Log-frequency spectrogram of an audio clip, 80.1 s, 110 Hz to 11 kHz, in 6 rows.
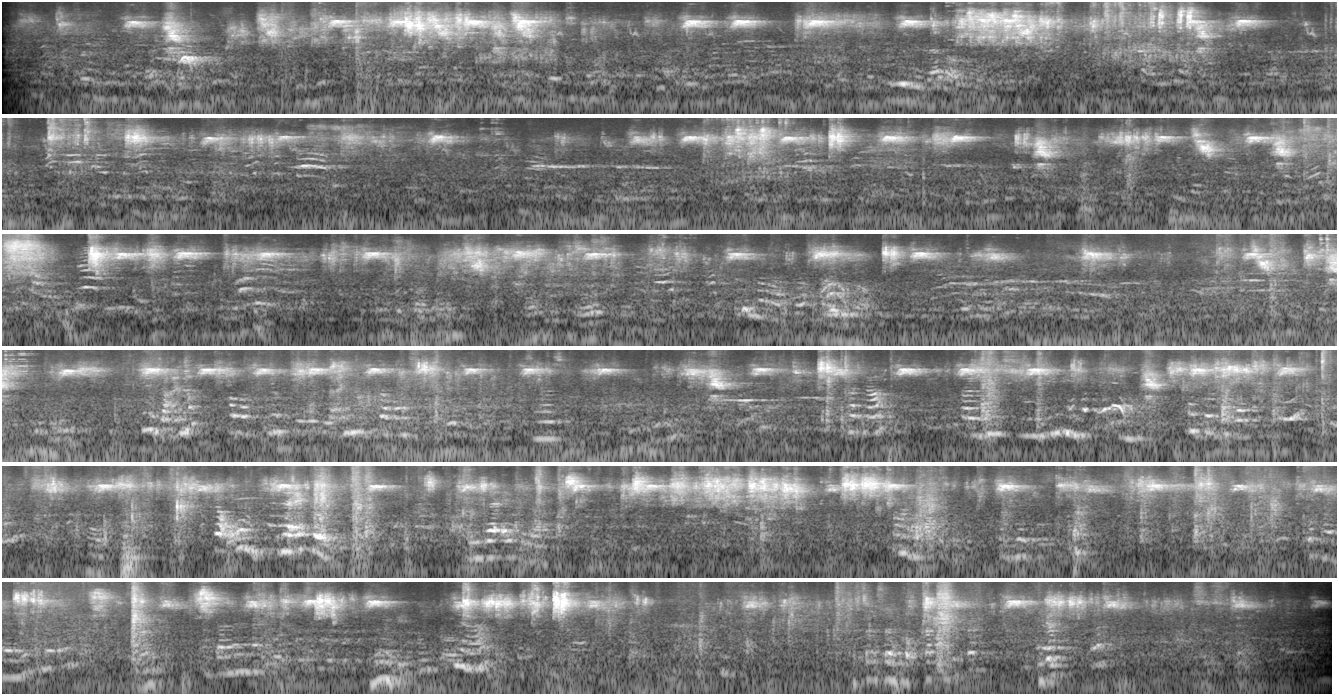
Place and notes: {"title": "Groß Neuendorf, Oder - house martins 2010", "date": "2010-05-23 13:10:00", "description": "colony of house martins at the harbour tower", "latitude": "52.70", "longitude": "14.41", "altitude": "9", "timezone": "Europe/Berlin"}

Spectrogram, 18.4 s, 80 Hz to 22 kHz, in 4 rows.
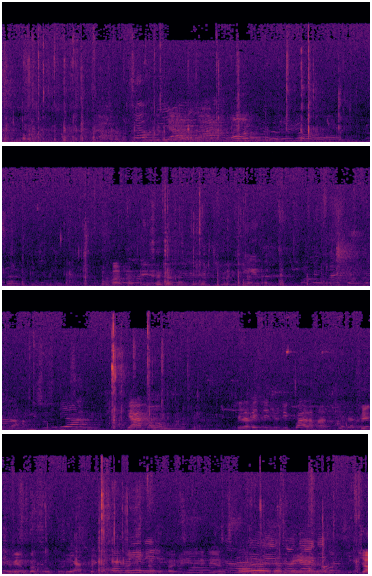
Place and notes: {"title": "San Salvatore GE, Italie - Basilica San Salvatore dei Fieschi", "date": "2016-10-30 12:15:00", "description": "On the forecourt of the church, after the service, children are running with the bells ring.\nSur le parvis de la basilique, après la messe, des enfants courent et les cloches sonnent.", "latitude": "44.33", "longitude": "9.36", "altitude": "27", "timezone": "Europe/Rome"}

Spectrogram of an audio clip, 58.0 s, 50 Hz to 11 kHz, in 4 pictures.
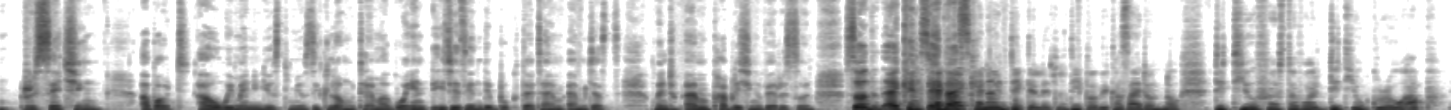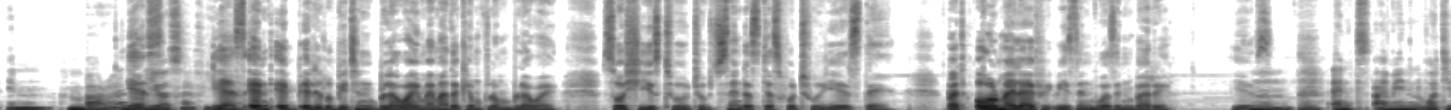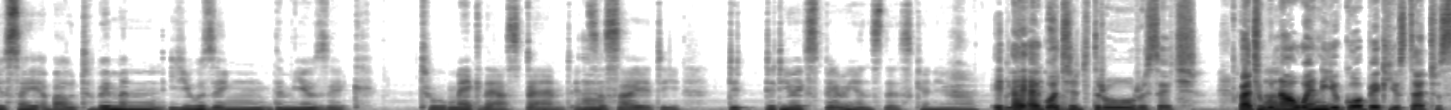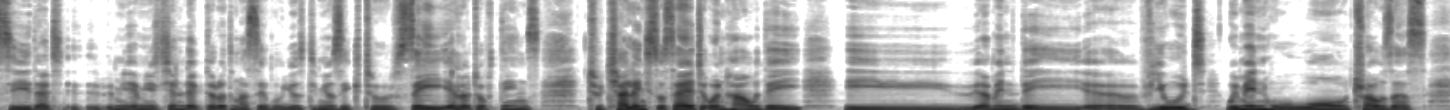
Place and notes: {"title": "Joyce Makwenda's Office, Sentosa, Harare, Zimbabwe - Joyce Makwenda’s passion for music, research, collecting…", "date": "2012-10-02 10:40:00", "description": "We are in Joyce Makwenda’s office which houses two rooms with her collection gathered in a life of creative production and research. She tells us how her passion for the arts, for listening to stories and for collecting initiates her into yet unknown activities like writing and filmmaking. Towards the end of the interview, she poignantly says, “it’s good we are part of a global culture and what not; but what do we bring to that global village…?”\nFind the complete recording with Joyce Makwenda here:\nJoyce Jenje Makwenda is a writer, filmmaker, researcher, lecturer and women’s rights activist; known for her book, film and TV series “Zimbabwe Township Music”.", "latitude": "-17.79", "longitude": "31.00", "altitude": "1491", "timezone": "Africa/Harare"}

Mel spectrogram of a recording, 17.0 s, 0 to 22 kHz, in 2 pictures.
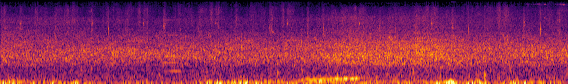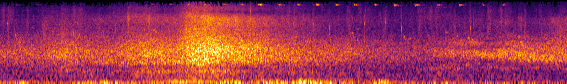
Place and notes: {"title": "Calea Calarasi, Bucharest", "date": "2011-11-22 14:07:00", "description": "walking on Calea Calarasi", "latitude": "44.43", "longitude": "26.13", "altitude": "81", "timezone": "Europe/Bucharest"}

